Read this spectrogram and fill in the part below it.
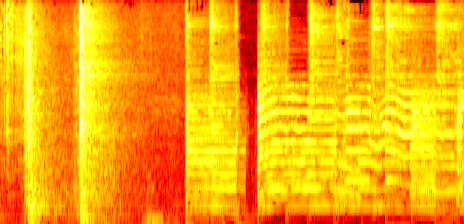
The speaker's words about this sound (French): Et juste après ce petit bruit, vous entendez la même porte par laquelle vous êtes arrivé se reclaquer.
